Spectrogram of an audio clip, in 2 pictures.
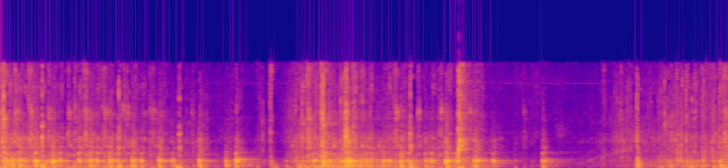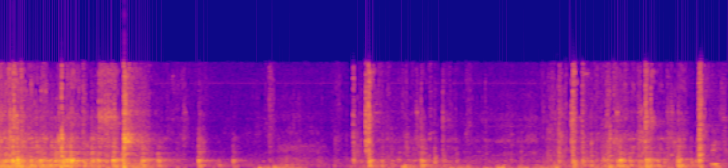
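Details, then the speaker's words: Honda lawn mower, run on white spirit and ether with cam chain timing two teeth out and crank bearing completely gone; surges unevenly with a loose rapid rattling knock about four beats a second from the failed crank bearing. "just like to point out the timing is too teeth out on the timeing chain crank baring is completely gone hence the knocking"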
